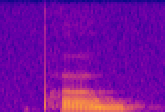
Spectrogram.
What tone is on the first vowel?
low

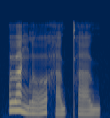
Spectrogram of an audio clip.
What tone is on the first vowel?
falling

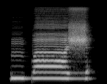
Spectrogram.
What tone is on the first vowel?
high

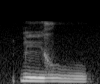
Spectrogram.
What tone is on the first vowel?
low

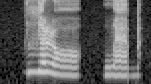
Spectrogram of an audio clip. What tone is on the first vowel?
high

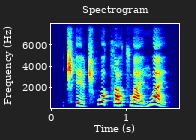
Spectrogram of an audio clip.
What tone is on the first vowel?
low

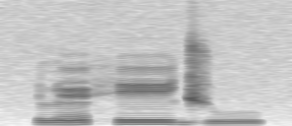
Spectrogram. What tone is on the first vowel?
rising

